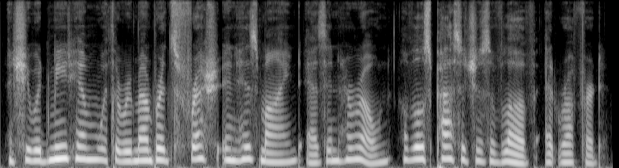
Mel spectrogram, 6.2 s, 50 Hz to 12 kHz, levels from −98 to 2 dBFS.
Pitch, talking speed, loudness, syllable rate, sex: 200 Hz, 225 wpm, -17 LUFS, 5.3 syllables/s, female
